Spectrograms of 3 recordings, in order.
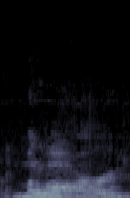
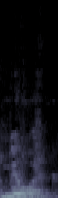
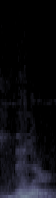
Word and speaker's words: Millar: It's not Millar, it is Miller. It's spelled Millar, but it's pronounced Miller.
